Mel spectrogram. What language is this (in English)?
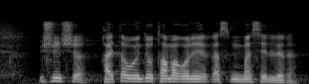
Kazakh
